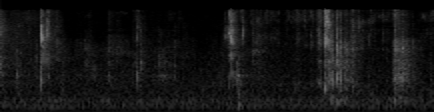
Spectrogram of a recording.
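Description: Close-mouthed chewing of a mouthful of burrito with blue Takis rolled tortilla chips in it, with a few scattered crunches about a second apart.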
